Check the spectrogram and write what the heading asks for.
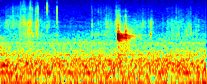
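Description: Faint handling sounds as fragrance oil is tipped from a small plastic cup into melted soy wax in a metal pouring pot: a few light ticks, then one brief soft pour or drip about a second in, over a low steady hum.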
